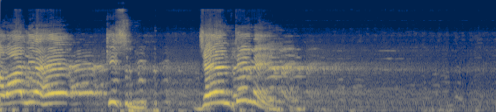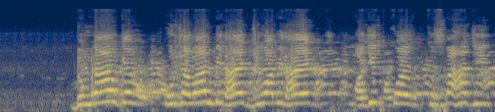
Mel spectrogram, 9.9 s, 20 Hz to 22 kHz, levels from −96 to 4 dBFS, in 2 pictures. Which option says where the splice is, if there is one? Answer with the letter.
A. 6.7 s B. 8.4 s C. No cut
B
